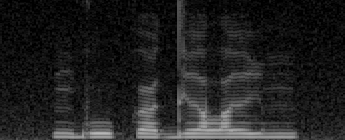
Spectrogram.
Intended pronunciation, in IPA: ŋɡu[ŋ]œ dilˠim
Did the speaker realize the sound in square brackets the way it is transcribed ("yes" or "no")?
no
